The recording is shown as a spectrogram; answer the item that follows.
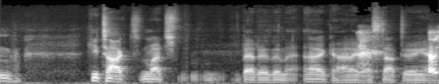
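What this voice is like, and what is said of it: Usual voice. Nothing is said of it.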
